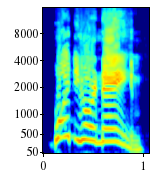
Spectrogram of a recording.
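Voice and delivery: very high, loud squeaky orc demand; orc guard. Acted. Orc guard demands the disguised fighter's name, high squeaky voice. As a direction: bark the question as a dim orc. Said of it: "this orc looks at you and says".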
